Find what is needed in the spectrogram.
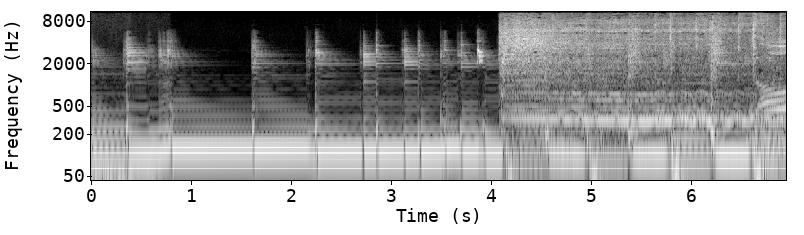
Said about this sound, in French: on va écouter la, euh, cette chanson-là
